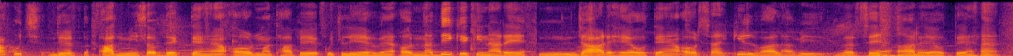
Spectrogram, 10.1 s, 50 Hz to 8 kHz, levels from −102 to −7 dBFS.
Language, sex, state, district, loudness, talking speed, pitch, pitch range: Hindi, male, Bihar, Kishanganj, -23 LUFS, 195 wpm, 185 Hz, 180-190 Hz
